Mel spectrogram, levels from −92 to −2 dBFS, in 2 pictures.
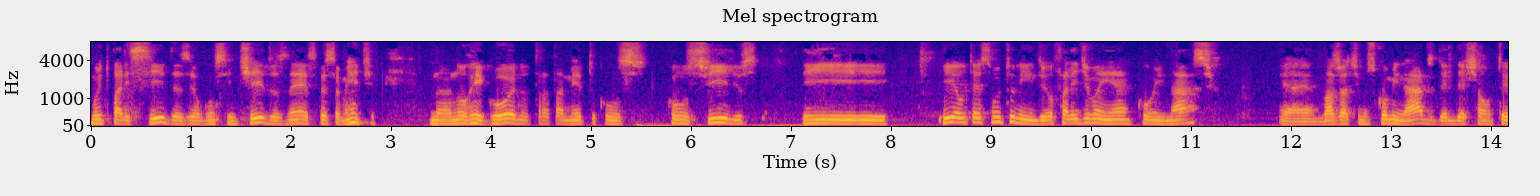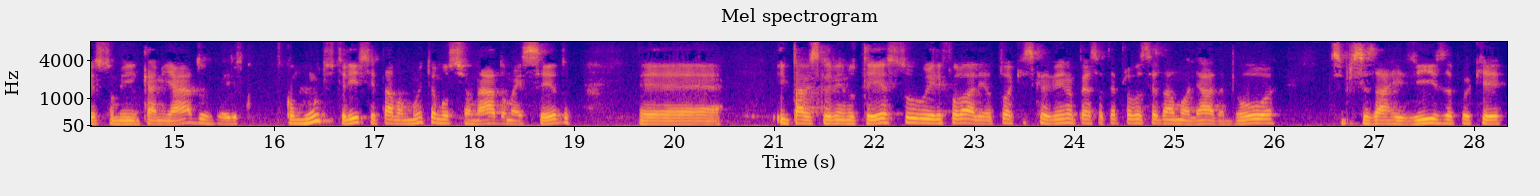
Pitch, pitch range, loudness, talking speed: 125 Hz, 120-140 Hz, -21 LUFS, 165 wpm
